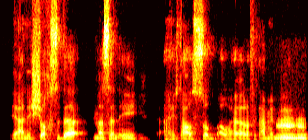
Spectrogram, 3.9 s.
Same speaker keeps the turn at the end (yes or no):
no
